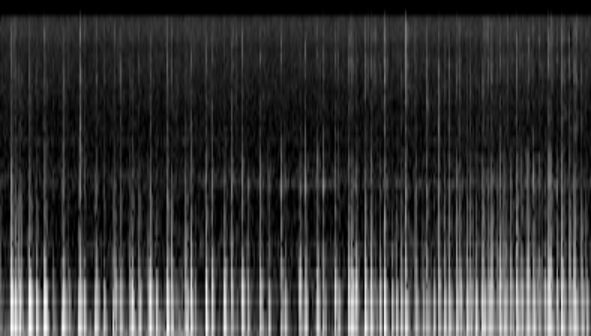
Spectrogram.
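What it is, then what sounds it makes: Foam clog sole. Fingertips and nails tap and scratch the ridged sole of a single navy blue foam resin Crocs clog. The result is a steady stream of dozens of quick, soft, muffled thumps, deep and dull, with almost no bright or high content and no ring after each tap.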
